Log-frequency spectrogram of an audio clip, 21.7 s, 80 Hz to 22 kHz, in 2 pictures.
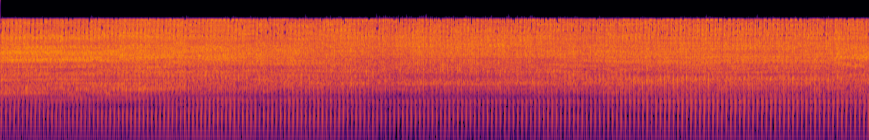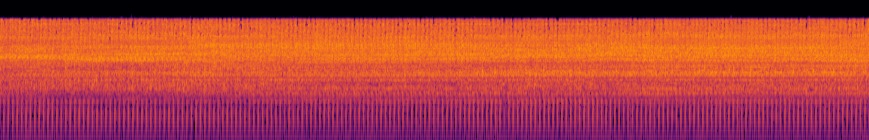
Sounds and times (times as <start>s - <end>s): Engine: 0.0s - 21.7s.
